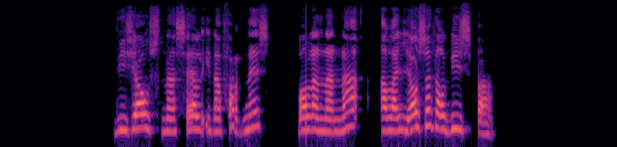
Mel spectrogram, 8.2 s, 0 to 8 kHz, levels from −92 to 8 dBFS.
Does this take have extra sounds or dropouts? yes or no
yes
